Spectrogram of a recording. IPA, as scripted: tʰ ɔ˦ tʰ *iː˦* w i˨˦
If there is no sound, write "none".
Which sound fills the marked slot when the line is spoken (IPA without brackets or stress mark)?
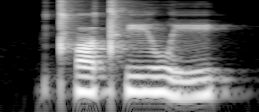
iː˦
